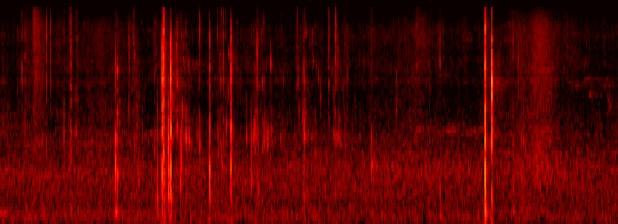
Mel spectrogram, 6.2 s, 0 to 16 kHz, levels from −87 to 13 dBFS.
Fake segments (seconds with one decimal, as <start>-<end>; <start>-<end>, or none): none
